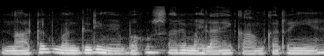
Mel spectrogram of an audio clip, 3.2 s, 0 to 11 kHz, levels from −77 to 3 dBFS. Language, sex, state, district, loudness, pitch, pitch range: Hindi, male, Bihar, Patna, -14 LUFS, 115 Hz, 110-130 Hz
